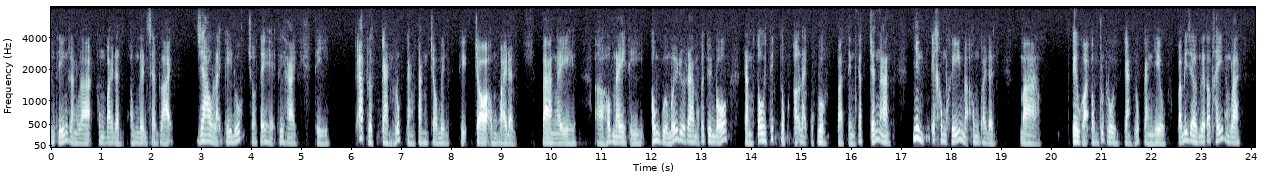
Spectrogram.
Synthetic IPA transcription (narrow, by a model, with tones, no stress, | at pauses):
ə˧nt̪i˨˦ənza˨˩ŋlaː˨˩ʔə˧wŋ͡mɓaː˧jɗə˨˩nʔə˧wŋ͡mne˧nsɛ˧mla̰ː˧˨jʔ | zaː˧wla̰ː˧˨jki˧˨˦ɗu˦˥ək̚t͡ɕɔ˧t̪ʰe˨˦ɦḛ˧˨t̪ʰɨ˨˦ɦaː˧j | t̪ʰi˨˩ | ʔaː˦˥p̚lɨ˨˩kːaː˨˩ŋlʊ˦˥k͡p̚kaː˨˩ŋt̪a˧ŋt͡ɕɔ̰˧ɓe˧nʰ˧ | t͡ɕɔ˧ʔə̰˧wŋ͡mɓaː˧jɗə˨˩n | vaː˨˩ŋa˨˩j | ʔəː˧˩ɦo˧mna˧jt̪ʰi˨˩ʔə˧wŋ͡mvɨ˨˩əməː˨˦jɗɨ˧əzaː˧mo˨˩t̚kaː˨˦jt̪wi˧ə˧nɓo˨˦ | za˨˩ŋt̪o˧jt̪i˦˥əp̚t̪ʊ˨˩k͡p̚ʔəː˧˩la̰ː˧˨jku˨˩ək̚lu˧˩əŋvaː˨˩t̪i˨˩mka˦˥jk̟̚t͡ɕə˨˦nʔaː˧n | ɲɨ˧ŋkaː˨˦jxə˧wŋ͡mxi˨˦maː˨˩ʔə˧wŋ͡mɓaː˧jɗə˨˩n | maː˨˩ | ke˧wɣɔ̰˧˨jʔə˧wŋ͡mzu˦˥t̚lu˧jkaː˨˩ŋlʊ˦˥k͡p̚kaː˨˩ŋɲi˨˩əw | vaː˨˩ɓə˧jzəː˨˩ŋɨ˨˩əjt̪aː˧t̪ʰə˨˦jza˨˩ŋlaː˨˩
